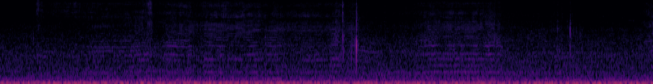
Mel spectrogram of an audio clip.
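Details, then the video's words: Spring bees working flowers in a Japanese garden, a continuous humming buzz with faint layered overtones rising and falling as they fly close, set against a low rumbling background and a few brief clicks. "Sound of Bees in flower garden"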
